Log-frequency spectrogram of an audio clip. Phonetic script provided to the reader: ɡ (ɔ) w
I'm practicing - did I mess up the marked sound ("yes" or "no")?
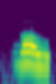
no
